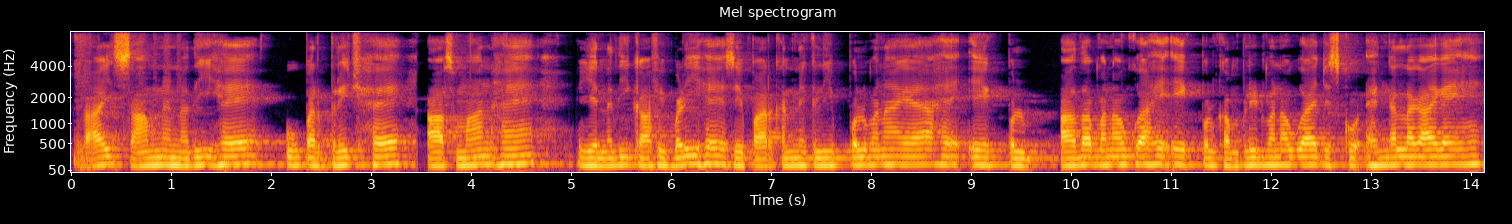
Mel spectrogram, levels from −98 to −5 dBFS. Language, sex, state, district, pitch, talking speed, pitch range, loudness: Hindi, male, Bihar, Sitamarhi, 120 Hz, 165 wpm, 115-130 Hz, -17 LUFS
